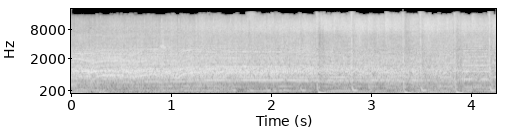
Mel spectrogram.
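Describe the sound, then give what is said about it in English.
A large arena crowd cheers, whoops and yells loudly and without a break, a dense roar of many voices that holds steady from start to finish. “I've never seen a crowd so fired up. Can I hear some noise inside the place, please?”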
